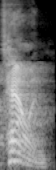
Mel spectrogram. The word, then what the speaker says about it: Talon: pronounce it uh Talon t a l o n like the eagle claw people are always like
